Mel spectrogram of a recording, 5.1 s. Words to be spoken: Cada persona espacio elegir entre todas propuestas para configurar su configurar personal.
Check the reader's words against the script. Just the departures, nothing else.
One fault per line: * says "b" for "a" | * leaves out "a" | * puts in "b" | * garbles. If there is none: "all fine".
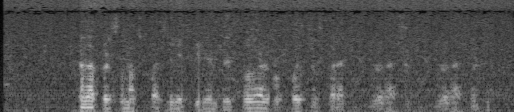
all fine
